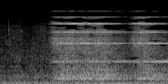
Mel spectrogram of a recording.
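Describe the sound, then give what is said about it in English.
A bell rung by Brother Moreno starts ringing after a brief quiet moment, a steady, bright metallic ring with shimmering high overtones that holds at an even loudness to the end, with no voices. “Let's go there, because I see Brother Moreno's hands itching, so I think he's about to ring the bell on me.”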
